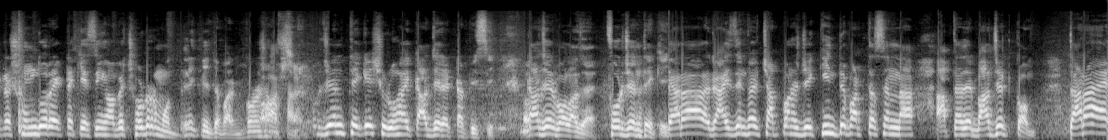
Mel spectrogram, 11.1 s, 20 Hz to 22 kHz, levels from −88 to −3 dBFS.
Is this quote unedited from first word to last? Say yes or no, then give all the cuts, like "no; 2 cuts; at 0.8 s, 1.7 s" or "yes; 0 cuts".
no; 3 cuts; at 1.9 s, 3.2 s, 6.7 s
